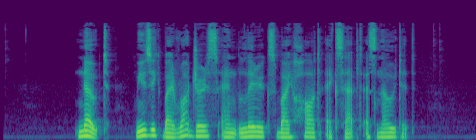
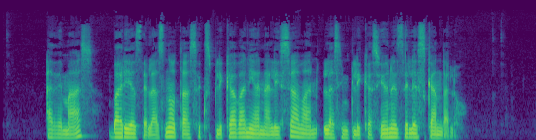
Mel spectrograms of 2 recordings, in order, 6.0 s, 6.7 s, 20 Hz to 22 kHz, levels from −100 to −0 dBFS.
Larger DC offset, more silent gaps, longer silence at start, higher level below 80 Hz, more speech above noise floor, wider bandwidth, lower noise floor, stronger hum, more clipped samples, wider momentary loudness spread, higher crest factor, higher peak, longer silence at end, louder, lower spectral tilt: neither; neither; first, 0.95 s vs 0.6 s; about the same, -58 dBFS vs -60 dBFS; about the same, 49 dB vs 52 dB; about the same, 11.5 kHz vs 11.5 kHz; about the same, -73 dBFS vs -72 dBFS; neither; neither; about the same, 10 LU vs 8 LU; about the same, 18 dB vs 20 dB; second, -6 dBFS vs -2 dBFS; about the same, 0.85 s vs 0.95 s; second, -25 LUFS vs -21 LUFS; about the same, -6 dB/octave vs -6 dB/octave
